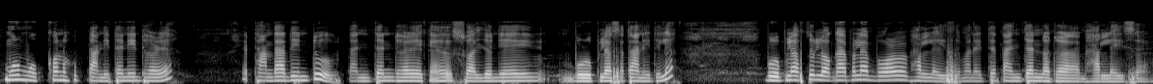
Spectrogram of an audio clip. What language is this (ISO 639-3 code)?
asm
